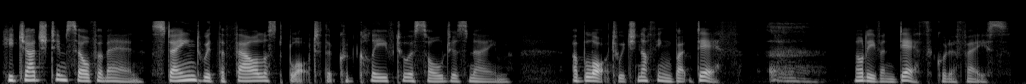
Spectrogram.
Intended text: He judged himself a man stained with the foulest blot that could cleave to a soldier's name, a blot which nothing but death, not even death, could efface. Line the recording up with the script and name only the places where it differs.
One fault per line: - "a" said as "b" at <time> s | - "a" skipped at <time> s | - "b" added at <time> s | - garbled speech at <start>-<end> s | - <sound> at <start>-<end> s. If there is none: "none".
- laugh at 7.6-8.3 s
